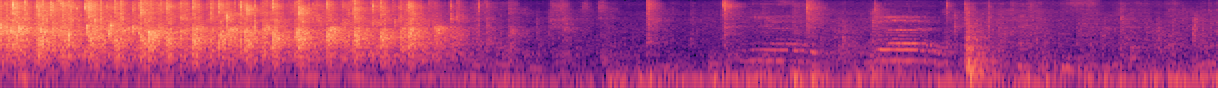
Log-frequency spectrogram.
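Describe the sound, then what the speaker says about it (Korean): Church congregation at a Korean church retreat in Glasgow applauds loudly and steadily for about four seconds, then the clapping fades, leaving a quiet room with brief voices and a few knocks. "우리 큰 박수로 맞이하도록 하겠습니다"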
